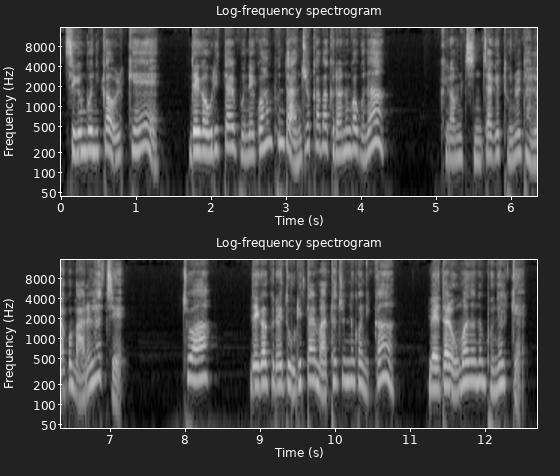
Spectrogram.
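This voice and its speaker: A woman voicing a pushy, greedy middle-aged sister-in-law who scolds and demands in a loud voice. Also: mid-range voice, animated, moderate pace, close to an everyday voice. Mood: demanding.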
